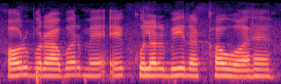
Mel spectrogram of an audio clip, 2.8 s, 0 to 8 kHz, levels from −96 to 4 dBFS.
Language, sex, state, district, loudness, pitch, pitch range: Hindi, female, Uttar Pradesh, Saharanpur, -16 LUFS, 205 Hz, 200-210 Hz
